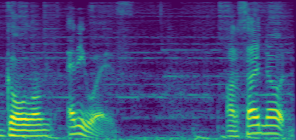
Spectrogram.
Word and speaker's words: GAULEM: that much who surprised this ends up being pronounced Golem anyways on a side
